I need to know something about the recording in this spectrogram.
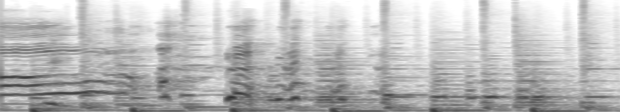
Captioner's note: laughs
